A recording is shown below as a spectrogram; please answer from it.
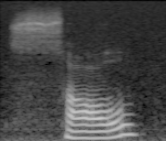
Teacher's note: Tjockt L. Förekommer i slutet av ord samt framför konsonant.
